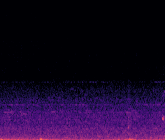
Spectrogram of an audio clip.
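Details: Low rumbling traffic and engine noise outdoors with a couple of soft thuds, no animal sound.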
